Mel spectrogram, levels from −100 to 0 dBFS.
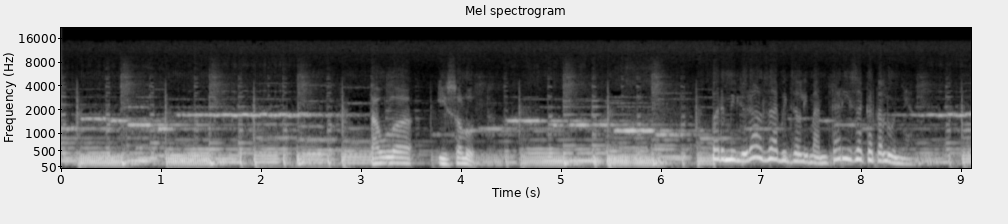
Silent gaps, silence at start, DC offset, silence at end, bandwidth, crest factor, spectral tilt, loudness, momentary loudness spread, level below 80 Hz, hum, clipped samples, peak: none; 0 s; under 0.1%; 0 s; 5.6 kHz; 14 dB; -10.5 dB/octave; -21 LUFS; 8 LU; -56 dBFS; none; under 0.1%; -6 dBFS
